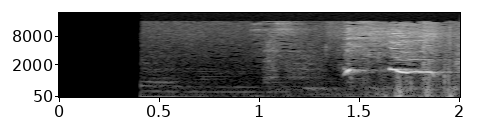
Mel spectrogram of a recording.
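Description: A small dog whining: a short high whine about one and a half seconds in, then a longer one that falls slightly in pitch, over a few low thumps.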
